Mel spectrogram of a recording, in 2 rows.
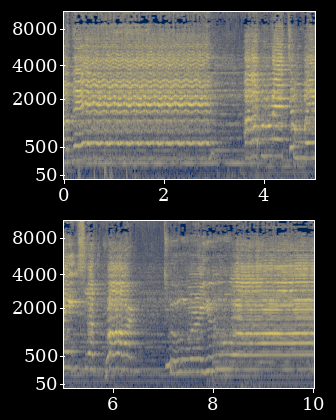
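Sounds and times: karaoke backing track: 0.0 - 10.0
man singing with vibrato: 0.0 - 10.0.

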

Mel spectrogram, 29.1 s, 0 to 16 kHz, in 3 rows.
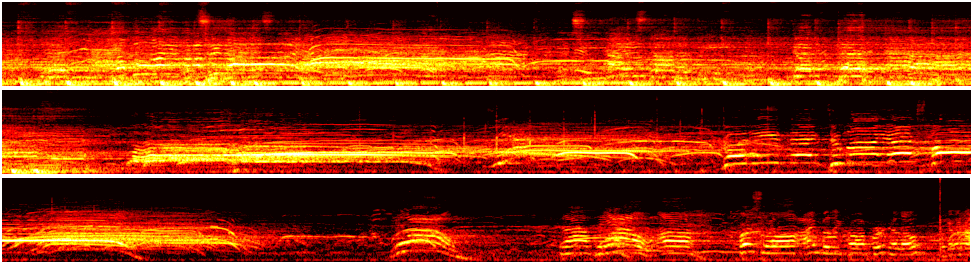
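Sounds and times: concert beat and bass: 0.0 - 10.8
crowd whooping and screaming: 0.0 - 29.0.

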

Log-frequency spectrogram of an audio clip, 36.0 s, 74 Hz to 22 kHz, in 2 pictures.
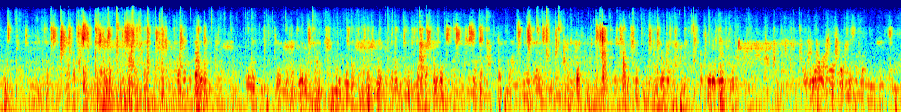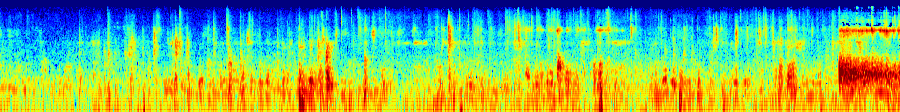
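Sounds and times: clicks and scratches in tube: 0.0 - 18.1, 19.6 - 36.0.

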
